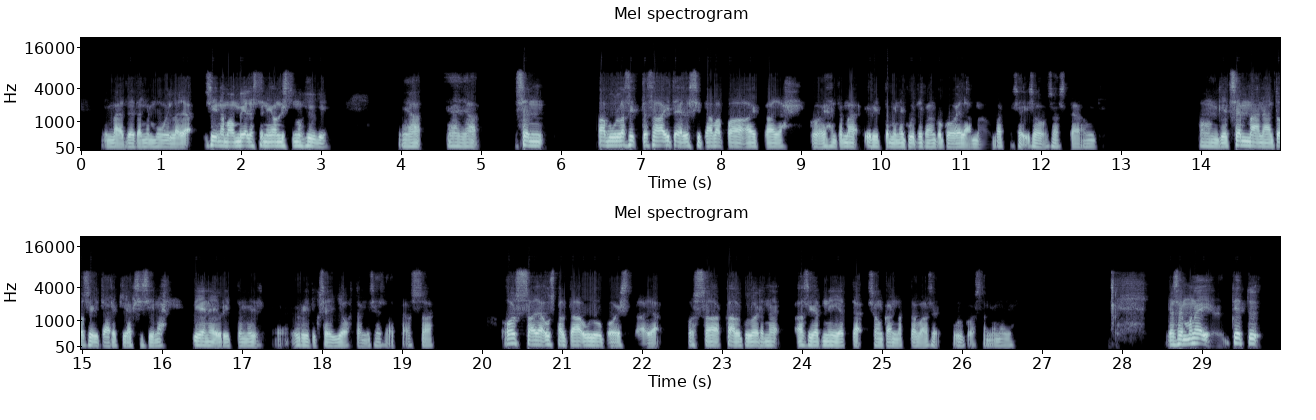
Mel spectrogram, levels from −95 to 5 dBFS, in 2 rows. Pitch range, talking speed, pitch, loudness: 90-110 Hz, 140 wpm, 95 Hz, -20 LUFS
